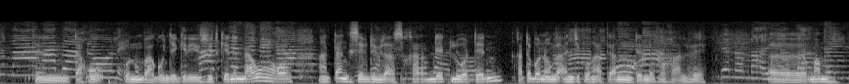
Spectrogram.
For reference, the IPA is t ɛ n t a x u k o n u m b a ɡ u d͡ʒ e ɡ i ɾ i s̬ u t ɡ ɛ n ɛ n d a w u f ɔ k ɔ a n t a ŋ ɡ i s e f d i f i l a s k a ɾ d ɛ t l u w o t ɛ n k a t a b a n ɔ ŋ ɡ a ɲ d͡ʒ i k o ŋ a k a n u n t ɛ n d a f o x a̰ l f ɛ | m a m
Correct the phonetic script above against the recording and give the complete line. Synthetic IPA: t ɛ n t a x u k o n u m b a ɡ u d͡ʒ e ɡ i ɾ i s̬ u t k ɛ n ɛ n d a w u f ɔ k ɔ a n t a ŋ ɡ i s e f d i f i l a s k a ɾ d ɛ t l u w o t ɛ n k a t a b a n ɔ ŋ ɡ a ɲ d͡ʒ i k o ŋ a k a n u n t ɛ n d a f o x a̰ l f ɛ | m a m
